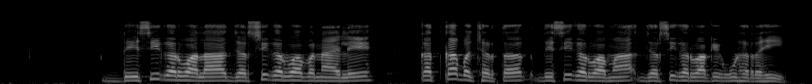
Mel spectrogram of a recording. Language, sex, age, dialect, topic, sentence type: Chhattisgarhi, female, 46-50, Eastern, agriculture, question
